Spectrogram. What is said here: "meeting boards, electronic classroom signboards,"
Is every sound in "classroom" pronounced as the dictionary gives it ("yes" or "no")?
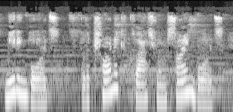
yes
